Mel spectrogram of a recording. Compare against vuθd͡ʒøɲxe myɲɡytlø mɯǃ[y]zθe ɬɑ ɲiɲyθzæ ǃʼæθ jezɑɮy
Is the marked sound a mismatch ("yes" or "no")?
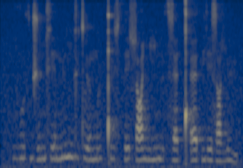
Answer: no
